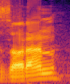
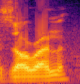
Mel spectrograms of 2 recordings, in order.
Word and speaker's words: Zoran: myself yeah it's uh if you're in Croatian like it's a Zoran but uh yeah in English it's everybody calls it like Zoran yeah but I don't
